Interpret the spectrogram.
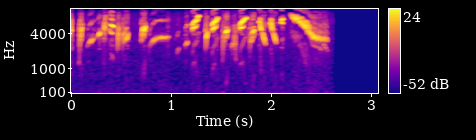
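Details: European goldfinch performing campero song, a 2022/2023 tutoring recording for young birds; quick liquid chirps and rising slurred notes run together, ending in a sustained buzzy note before silence.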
